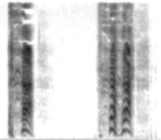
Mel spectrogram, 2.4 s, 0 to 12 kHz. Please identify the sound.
Some loose chuckles
Recorded with Zoom H4n
male, laughing, chuckles, human, chuckling, man, laugh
